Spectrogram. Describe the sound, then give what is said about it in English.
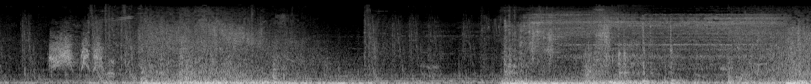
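Video game grenade explosions: a loud, rumbling burst of noise that swells around a second and a half in, then a second heavy blast hits near five seconds, followed by sustained hissing roar. “One thing to remember in this game is that grenades blow up other grenades.”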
